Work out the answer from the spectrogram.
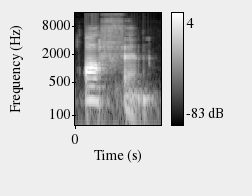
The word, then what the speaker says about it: often: like this and often the T is silent often often let's practice the rhythm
